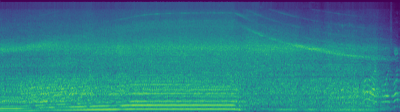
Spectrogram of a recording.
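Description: A race car engine on a dyno pull revs loudly and climbs steadily in pitch for several seconds, then abruptly drops off and settles into a rougher, lower roar.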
